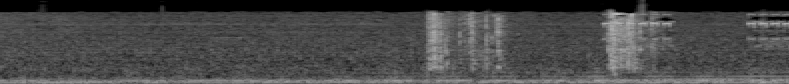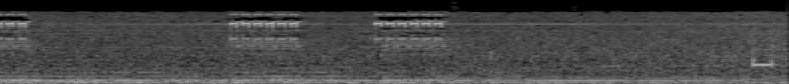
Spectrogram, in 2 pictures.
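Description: A mobile phone ringing: three short electronic ring bursts a second or so apart, about four, five and six seconds in. A few sharp clicks come just before, and a low steady hum runs underneath.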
